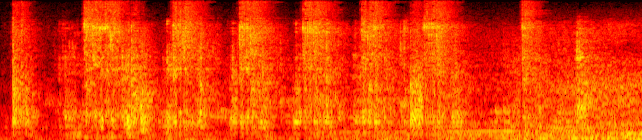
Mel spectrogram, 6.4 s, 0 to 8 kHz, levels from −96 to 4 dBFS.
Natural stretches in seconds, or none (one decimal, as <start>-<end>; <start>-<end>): 0.0-0.7; 1.2-6.4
